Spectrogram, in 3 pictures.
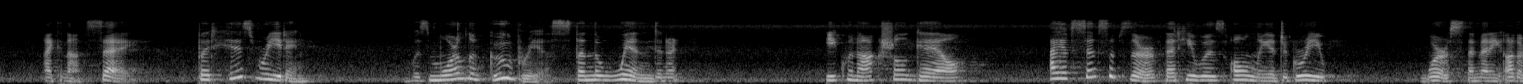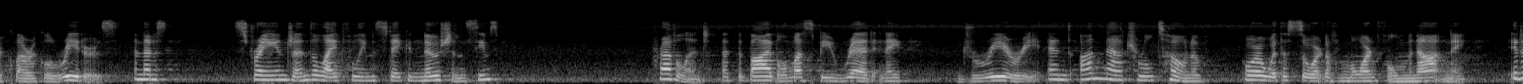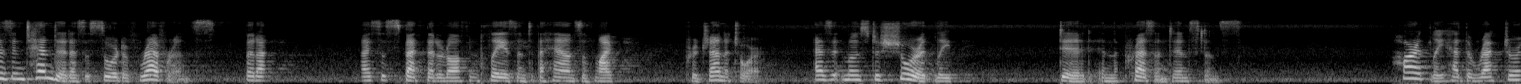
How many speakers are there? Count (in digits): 1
